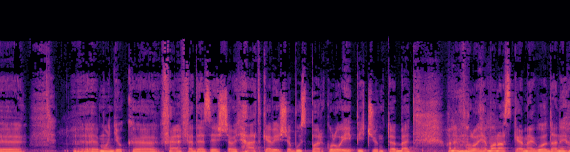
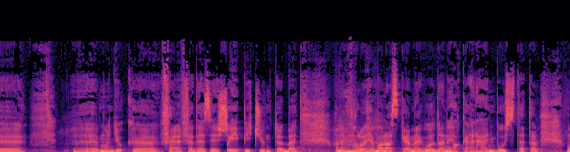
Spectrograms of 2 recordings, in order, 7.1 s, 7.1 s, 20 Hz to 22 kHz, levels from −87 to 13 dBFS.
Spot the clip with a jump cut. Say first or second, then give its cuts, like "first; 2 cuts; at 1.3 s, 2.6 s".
second; 2 cuts; at 2.8 s, 5.7 s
